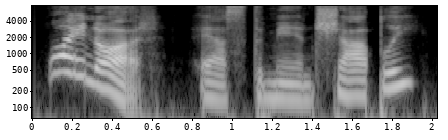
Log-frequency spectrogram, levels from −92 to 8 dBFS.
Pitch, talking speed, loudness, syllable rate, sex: 220 Hz, 180 wpm, -19 LUFS, 4.9 syllables/s, female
